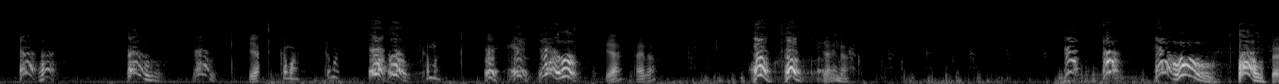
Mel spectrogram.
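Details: Finnish Spitz barking on a jetty out in a bay, apparently at everything and nothing: short sharp barks in irregular bursts, some doubled, with a person talking and coaxing the dog between barks.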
